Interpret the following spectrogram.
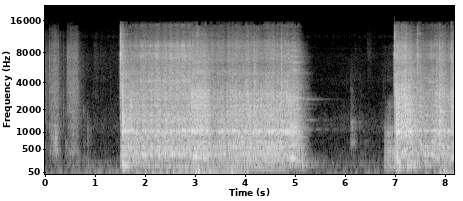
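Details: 1971 Triumph Spitfire MK III 4-cylinder, unstarted for 14 years, mouse nests blown from the tailpipe: cranks, catches and roars a few seconds, dies, then fires again on starting-fluid spray; it is starved of fuel.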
